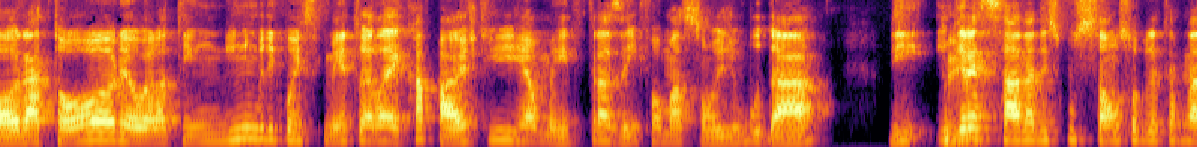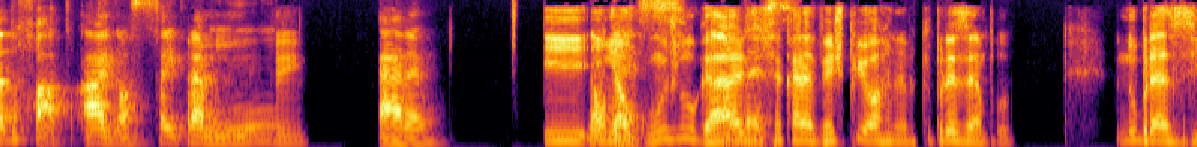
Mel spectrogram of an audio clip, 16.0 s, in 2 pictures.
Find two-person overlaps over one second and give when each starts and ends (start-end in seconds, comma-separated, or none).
11.9-13.3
